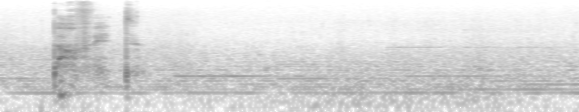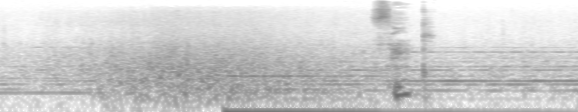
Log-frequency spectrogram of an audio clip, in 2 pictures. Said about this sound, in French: Mélodie s'invite à vos oreilles, remplaçant celle des vagues que vous avez laissées derrière vous.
